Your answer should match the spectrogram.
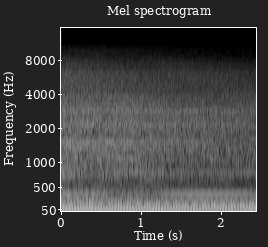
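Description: Electronic music from a DJ mix: a sustained low bass drone and held tones under a hissing wash, with no beat, slowly getting quieter.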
